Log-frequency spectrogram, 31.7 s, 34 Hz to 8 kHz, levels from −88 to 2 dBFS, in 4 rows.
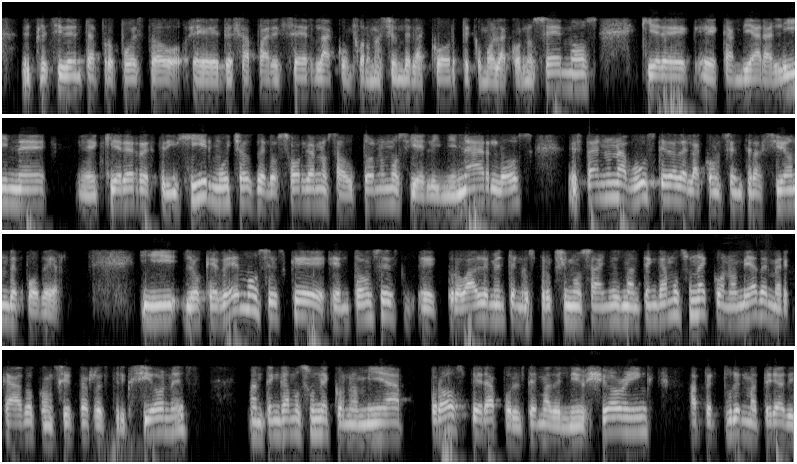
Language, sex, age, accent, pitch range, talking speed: Spanish, male, 50-69, Mexican, 105-145 Hz, 140 wpm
